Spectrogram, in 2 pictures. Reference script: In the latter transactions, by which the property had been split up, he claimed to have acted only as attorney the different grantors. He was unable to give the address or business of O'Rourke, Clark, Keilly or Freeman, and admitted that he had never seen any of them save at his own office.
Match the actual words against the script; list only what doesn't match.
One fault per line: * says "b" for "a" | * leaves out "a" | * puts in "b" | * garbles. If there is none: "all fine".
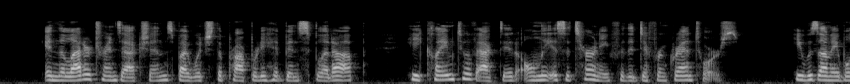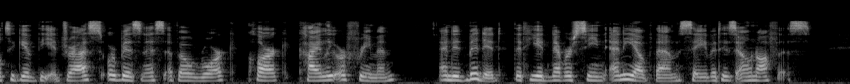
* puts in "for"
